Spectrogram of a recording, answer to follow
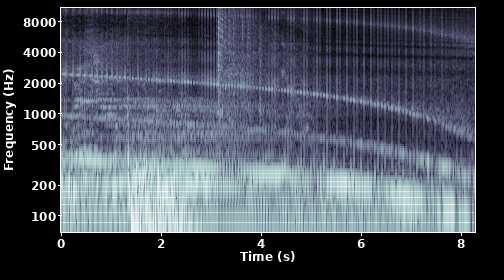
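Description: Electronic trap remix at its ending: a long falling synth sweep that drops steadily in pitch, over a heavy bass hit about a second and a half in.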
